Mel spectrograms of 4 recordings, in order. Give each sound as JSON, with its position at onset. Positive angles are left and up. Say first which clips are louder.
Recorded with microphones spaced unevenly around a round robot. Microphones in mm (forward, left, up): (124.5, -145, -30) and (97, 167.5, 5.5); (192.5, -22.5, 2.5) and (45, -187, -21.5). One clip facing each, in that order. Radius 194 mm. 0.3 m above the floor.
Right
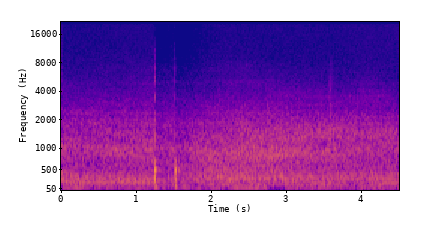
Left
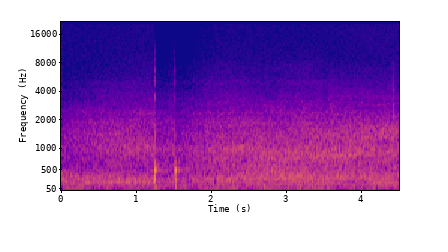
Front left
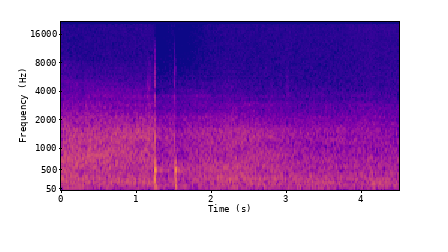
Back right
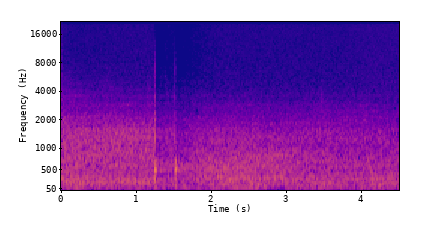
{"t": 1.2, "sound": "tapping", "louder": "even, front left 8 dB", "azimuth_deg": 0, "distance_m": 0.8}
